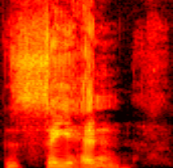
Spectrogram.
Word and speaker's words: sehen: Actually, it's spelled S-E-H-E-N. Sehen. But pronounced sehen.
